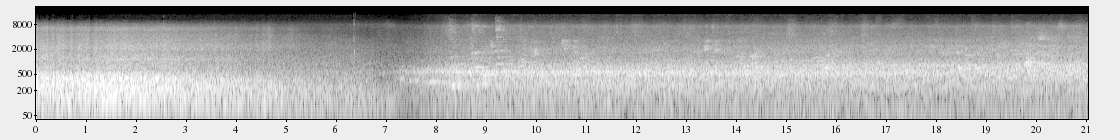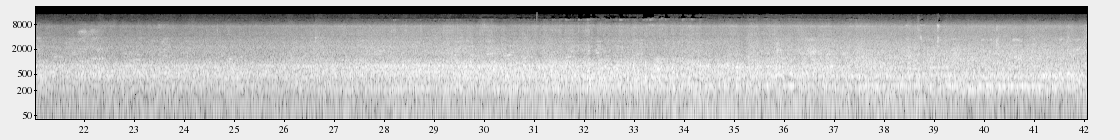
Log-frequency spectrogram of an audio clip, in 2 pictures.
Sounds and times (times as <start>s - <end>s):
Railroad car, train wagon: 0.0s - 42.0s
Subway, metro, underground: 0.0s - 42.0s
Train: 0.0s - 42.0s
Speech: 8.7s - 16.3s, 18.1s - 25.2s, 38.4s - 42.0s.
